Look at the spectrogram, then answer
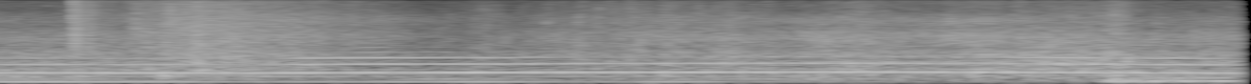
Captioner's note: water splashes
